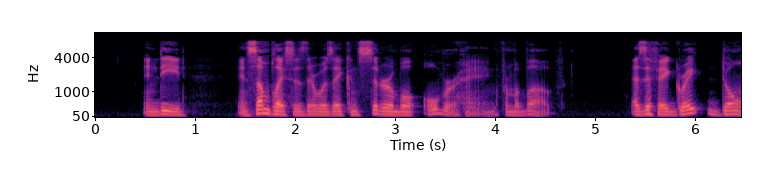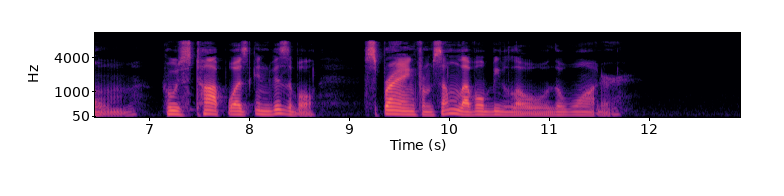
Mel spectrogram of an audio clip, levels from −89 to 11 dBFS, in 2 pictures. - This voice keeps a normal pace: No, slow, 125 wpm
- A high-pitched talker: No, low, 120 Hz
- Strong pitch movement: No, average, 3.2 semitones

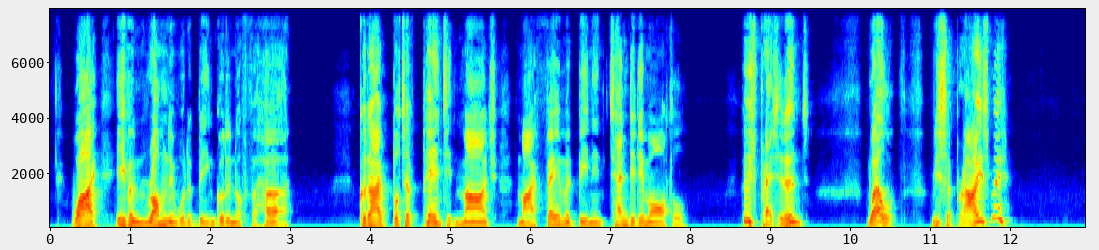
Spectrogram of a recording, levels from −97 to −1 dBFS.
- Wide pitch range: Yes, wide, 6.6 semitones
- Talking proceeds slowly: Yes, slow, 130 wpm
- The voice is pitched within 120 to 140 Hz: Yes, low, 135 Hz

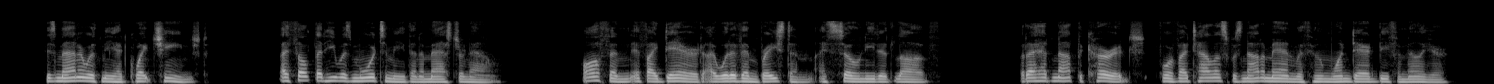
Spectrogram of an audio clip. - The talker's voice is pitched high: No, low, 135 Hz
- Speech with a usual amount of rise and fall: Yes, average, 3.3 semitones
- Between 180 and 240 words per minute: Yes, average, 200 wpm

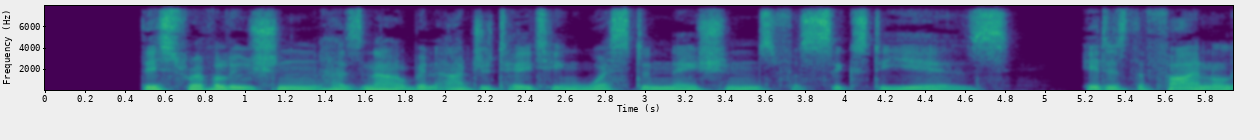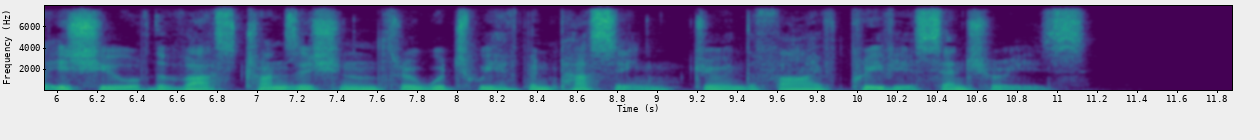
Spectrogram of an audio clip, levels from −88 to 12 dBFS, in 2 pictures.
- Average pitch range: Yes, average, 3.3 semitones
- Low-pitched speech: Yes, low, 100 Hz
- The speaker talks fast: No, average, 155 wpm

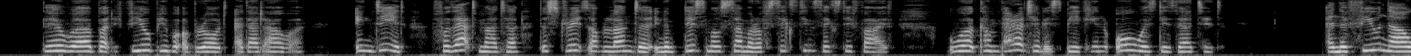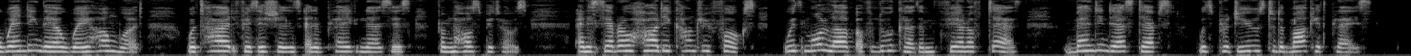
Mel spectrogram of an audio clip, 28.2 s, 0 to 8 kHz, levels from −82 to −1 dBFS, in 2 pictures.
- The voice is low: No, very high, 255 Hz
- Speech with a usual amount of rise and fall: No, narrow, 2.2 semitones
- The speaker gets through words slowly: No, average, 145 wpm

